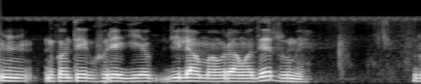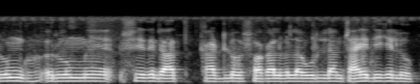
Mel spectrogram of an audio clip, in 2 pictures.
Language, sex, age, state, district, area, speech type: Bengali, male, 30-45, West Bengal, Birbhum, urban, spontaneous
